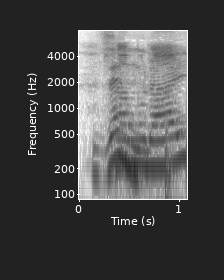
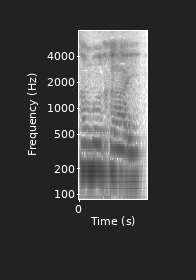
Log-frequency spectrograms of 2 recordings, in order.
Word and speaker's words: samouraï: Samouraï, les Français prononcent samouraï, mais en fait c'est samouraï parce que nous n'avons pas de R.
